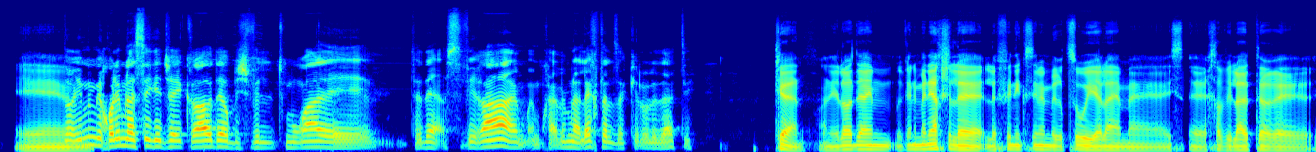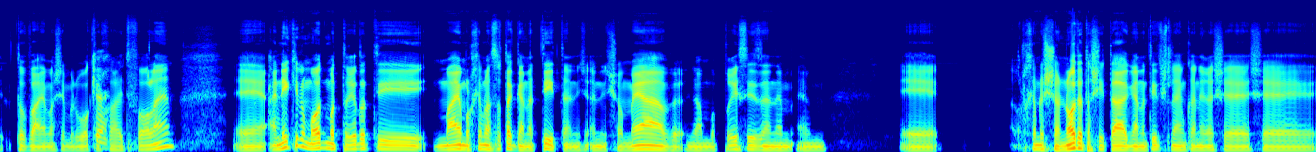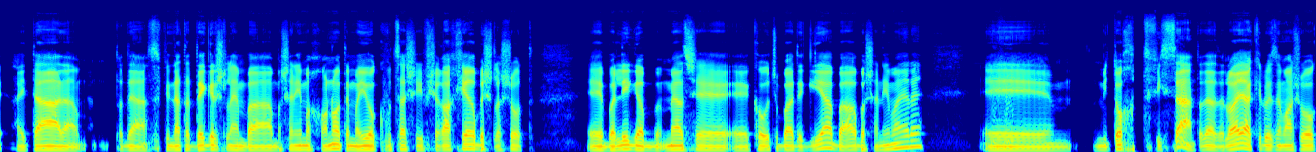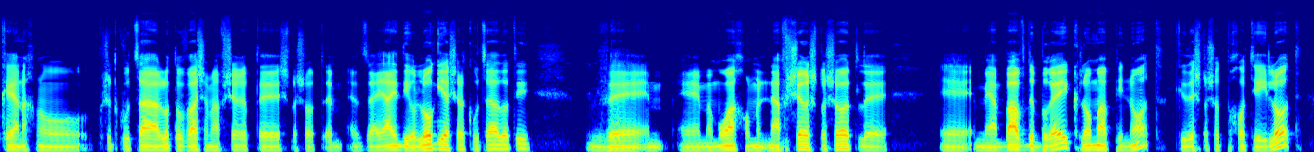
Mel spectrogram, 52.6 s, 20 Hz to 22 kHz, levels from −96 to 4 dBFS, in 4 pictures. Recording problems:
none

